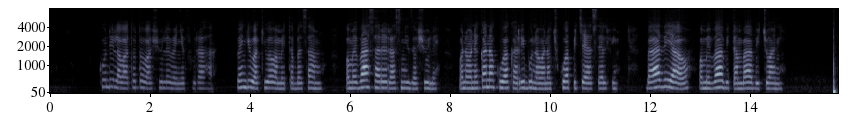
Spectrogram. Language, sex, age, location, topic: Swahili, female, 25-35, Nairobi, education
